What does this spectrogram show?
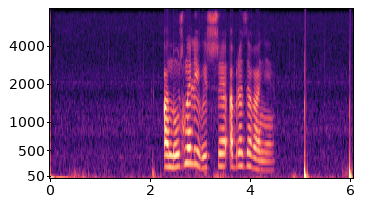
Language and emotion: Russian, neutral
